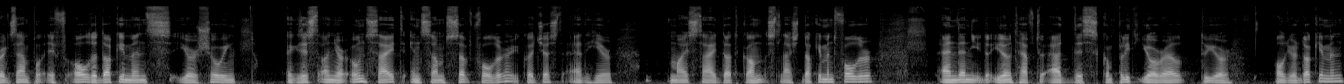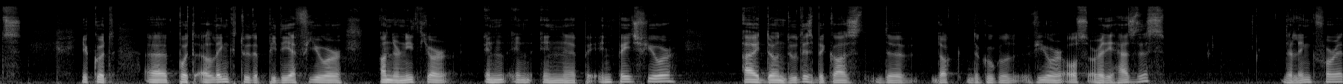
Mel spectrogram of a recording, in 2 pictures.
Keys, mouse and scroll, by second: 5.8 click.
